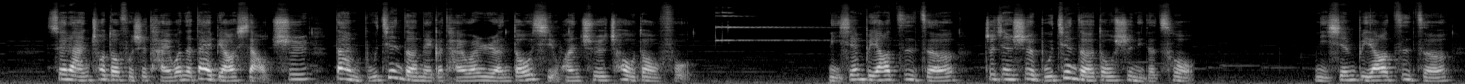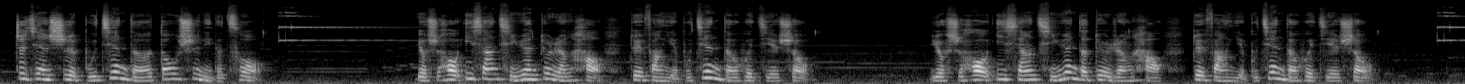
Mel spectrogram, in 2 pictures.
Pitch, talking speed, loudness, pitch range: 190 Hz, 210 characters per minute, -21 LUFS, 170-225 Hz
